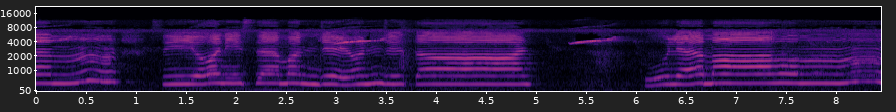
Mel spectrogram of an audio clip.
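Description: A young girl singing a qaseeda, an Islamic devotional song, solo and unaccompanied. She holds long steady notes with ornamented turns, in phrases broken by short pauses about a second in and about five seconds in.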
